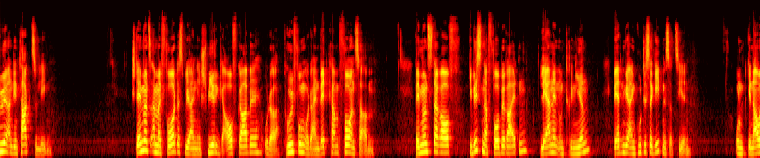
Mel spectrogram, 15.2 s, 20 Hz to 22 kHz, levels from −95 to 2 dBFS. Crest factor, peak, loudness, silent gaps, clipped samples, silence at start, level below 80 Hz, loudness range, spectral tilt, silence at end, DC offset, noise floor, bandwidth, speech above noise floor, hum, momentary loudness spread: 22 dB; -2 dBFS; -22 LUFS; none; under 0.1%; 0 s; -72 dBFS; 3 LU; -3 dB/octave; 0 s; under 0.1%; -75 dBFS; 15 kHz; 52 dB; none; 11 LU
